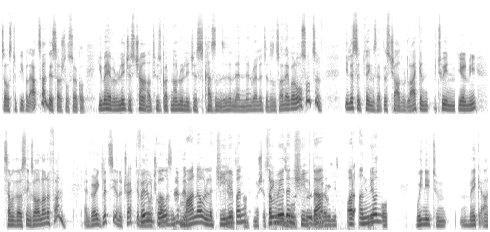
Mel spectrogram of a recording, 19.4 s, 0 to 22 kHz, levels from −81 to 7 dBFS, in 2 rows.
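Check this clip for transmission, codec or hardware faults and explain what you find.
One fault recurs in the second half of the speech: speech suppressed in double talk, at 12.79–13.35, 14.07–14.96, 15.35–15.94, 16.15–16.44 and 16.94–17.46 s. In each stretch the voice sags or breaks into pieces, sinking by about 10 dB at the mildest and about 30 dB at the deepest. The likely cause is an echo canceller that, with both ends talking, can't tell this talker from returning loudspeaker echo and attenuates everything together.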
